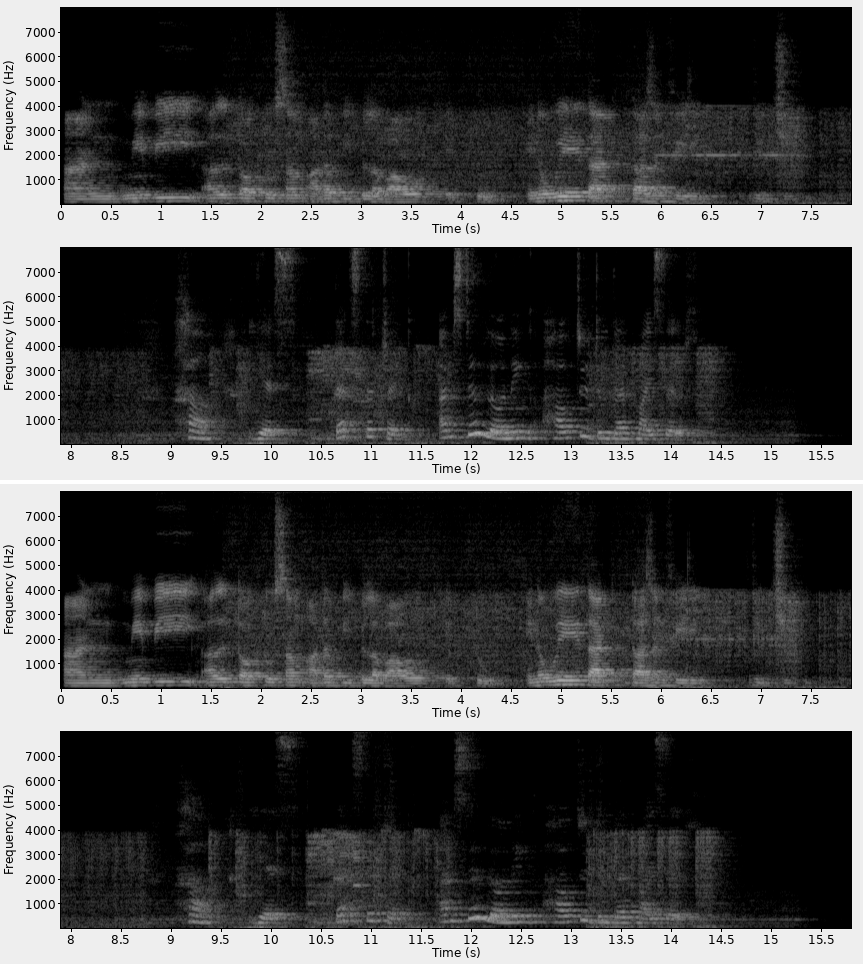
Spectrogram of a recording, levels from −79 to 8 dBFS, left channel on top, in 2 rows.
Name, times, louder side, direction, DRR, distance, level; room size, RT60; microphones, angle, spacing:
voice 1, 0.0-4.4 4.6-6.4 6.9-7.3, right 1 dB, 45° right, 2 dB, 0.8 m, -33 dB
sound 1, 1.3-8.8 9.4-11.8 13.1-14.4, right 2 dB, 85° right, 0.9 m, -47 dB
voice 2, 8.4-15.3, left 2 dB, 55° left, 4 dB, 0.7 m, -37 dB
8.4 x 4.6 x 2.4 m, 1.1 s
head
